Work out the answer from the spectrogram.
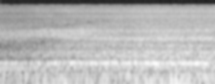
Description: Here is a short video of the blower fan in operation. As you can see the adjustment screw does not adjust the speed of the fan.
